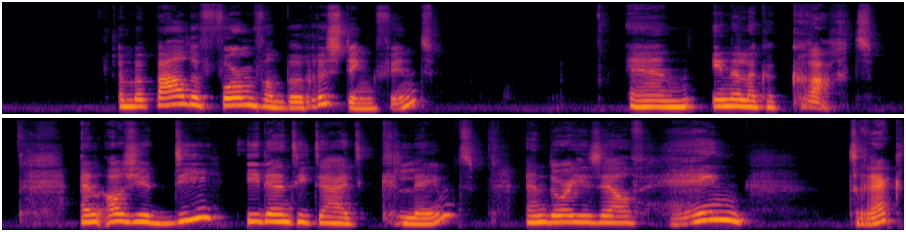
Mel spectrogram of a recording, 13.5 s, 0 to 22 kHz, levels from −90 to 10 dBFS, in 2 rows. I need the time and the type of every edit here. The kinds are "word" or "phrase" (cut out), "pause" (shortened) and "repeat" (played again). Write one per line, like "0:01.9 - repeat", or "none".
none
